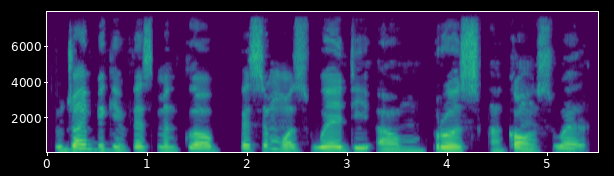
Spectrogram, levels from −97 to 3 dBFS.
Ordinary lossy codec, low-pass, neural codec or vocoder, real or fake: none; none; none; real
